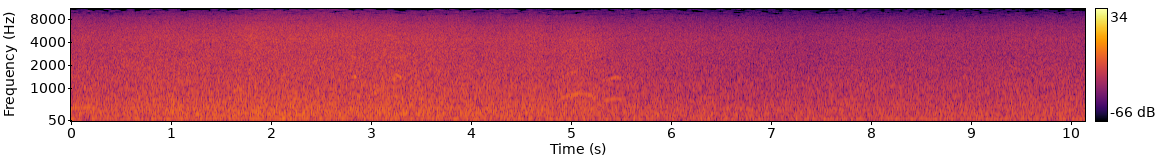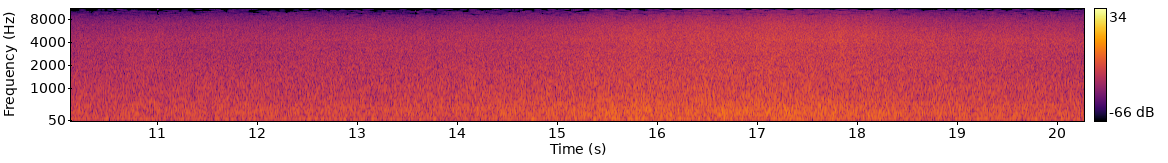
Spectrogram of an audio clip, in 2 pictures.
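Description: Steady rushing outdoor noise that swells about two seconds in and again near the end.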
